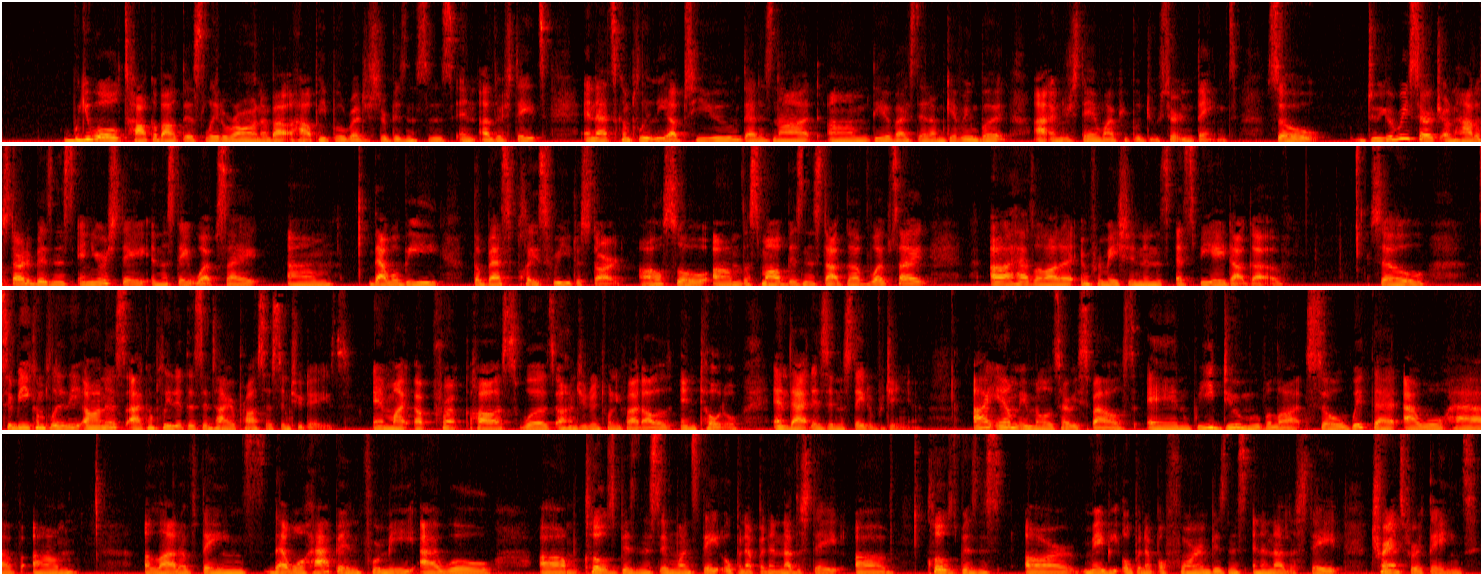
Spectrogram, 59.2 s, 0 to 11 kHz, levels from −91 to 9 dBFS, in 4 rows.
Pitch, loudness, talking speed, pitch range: 160 Hz, -39 LUFS, 165 wpm, 150-180 Hz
